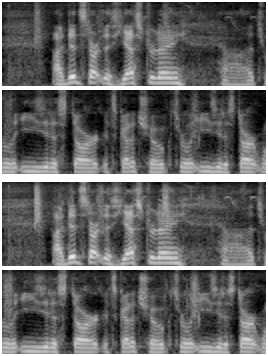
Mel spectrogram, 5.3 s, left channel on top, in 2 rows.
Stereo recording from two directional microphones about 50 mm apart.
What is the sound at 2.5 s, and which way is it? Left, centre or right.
Speech, centre.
